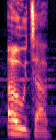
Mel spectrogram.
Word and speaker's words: odor: There's a there's a tricky word, isn't it? Oda. Repeat after me. Oda. Oda. Oda. Right.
